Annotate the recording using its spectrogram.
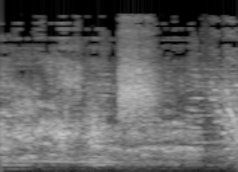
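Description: A cartoon monster's roar sound effect, with a sharp hissing burst a little past the middle.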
